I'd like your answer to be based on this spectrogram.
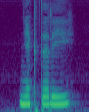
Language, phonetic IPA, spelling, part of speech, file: Czech, [ˈɲɛktɛriː], některý, determiner, Cs-některý.ogg
- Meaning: some, any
